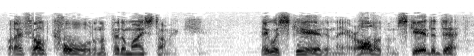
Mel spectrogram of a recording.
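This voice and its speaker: A man's voice: lowish voice, sing-song, a little fast, a little mellow, husky, heavily acted. A man playing a tough, wry insurance investigator in a 1950s radio drama, speaking and narrating in a hard-boiled manner. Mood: brooding. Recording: muffled 1950s radio recording with music.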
